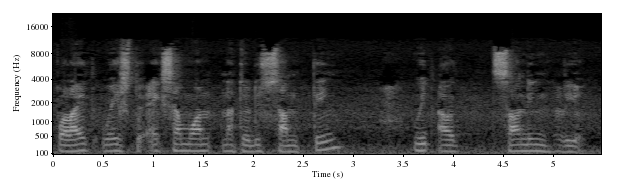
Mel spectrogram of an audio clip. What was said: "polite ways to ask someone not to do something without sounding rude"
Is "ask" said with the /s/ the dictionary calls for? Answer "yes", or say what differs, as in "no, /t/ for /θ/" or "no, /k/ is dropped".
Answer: no, /s/ is dropped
